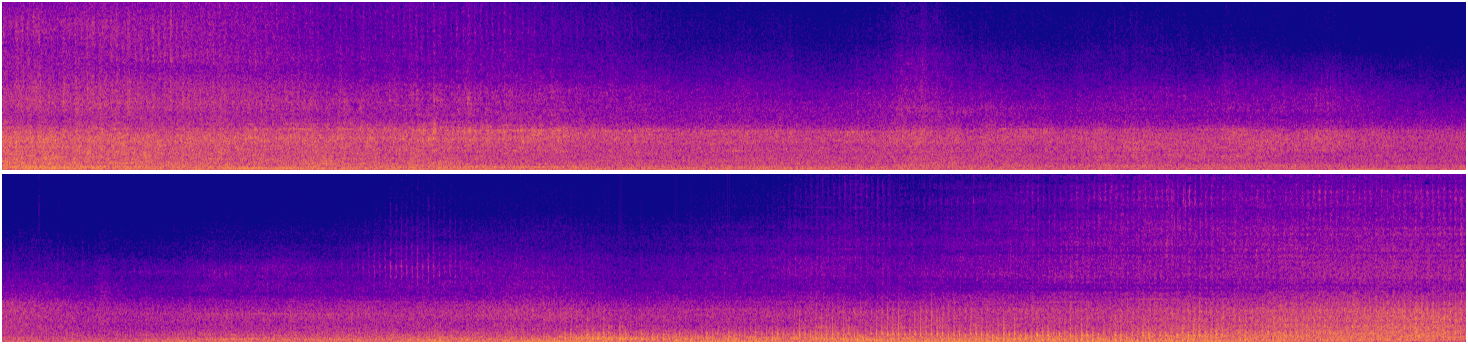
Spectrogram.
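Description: Army Black Hawk helicopter flying low overhead, a steady, loud rotor and turbine noise. It eases off a little midway and grows louder again after about twenty seconds.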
